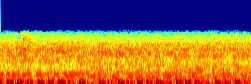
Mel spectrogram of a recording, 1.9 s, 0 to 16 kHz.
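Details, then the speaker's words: Honda CB150R at idle in first gear after an experimental rubber fix to quiet the drive chain, mic placed close: low even engine thrum, no chain slap or rattle heard; quiet, healthy drive. "kalau telinga gua nggak dengar suara apa-apa selain suara mesin. Suara rantai juga kurang nggak apa kali ya, nggak terdengar kali."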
